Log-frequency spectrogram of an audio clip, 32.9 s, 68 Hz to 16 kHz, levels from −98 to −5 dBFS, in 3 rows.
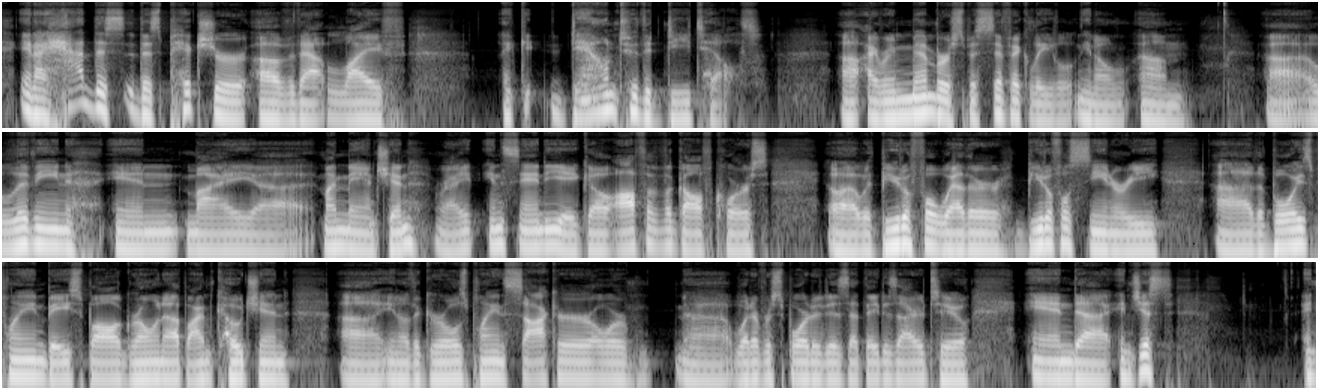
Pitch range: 100-115 Hz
